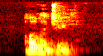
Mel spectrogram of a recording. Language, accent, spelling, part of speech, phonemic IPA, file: English, Southern England, ology, noun, /ˈɒ.lə.d͡ʒɪ/, LL-Q1860 (eng)-ology.wav
- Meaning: Any branch of learning, especially one ending in “-logy”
